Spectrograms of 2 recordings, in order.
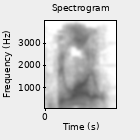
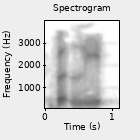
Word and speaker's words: Belial: It's not exactly the way that it is pronounced in Hebrew, though somewhat close. Belial. That is, you have to say Belial. You have to make that short A sound two times right next to each other. We're not used to doing that in English. It's almost like you're saying ah, and then you interrupt yourself and then start again.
